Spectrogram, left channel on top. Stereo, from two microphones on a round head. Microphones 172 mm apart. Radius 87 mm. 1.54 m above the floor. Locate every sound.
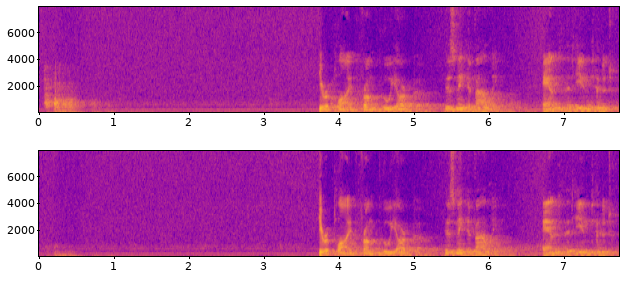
3.7 s a man speaking: 50° right (ahead or behind), 1.2 m; by 7.7 s 20° right (ahead or behind), 5.5 m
